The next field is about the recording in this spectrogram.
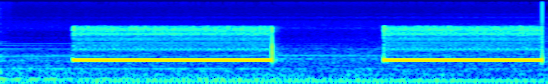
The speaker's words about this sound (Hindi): फिर सोचते हुए उसने नंबर डायल कर दिया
